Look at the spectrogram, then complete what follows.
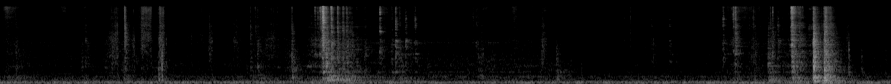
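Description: Metal lid of a Camp Chef Deluxe Outdoor Oven being lifted open with a loud clank about three seconds in, then lowered shut with a few clanks near the end, with light handling taps before.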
